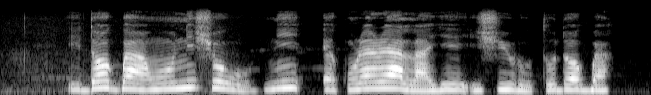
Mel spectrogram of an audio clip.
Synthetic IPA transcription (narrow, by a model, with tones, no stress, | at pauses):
i˨dɔ˦ɡ͡ba˧a˨w̃ɔ̃˧o˧nĩ˦ʃo˦˨wo˨nĩ˦ | ɛ˦˨kũ˨˦ɾɛ˦ɾɛ˦a˦˨la˨je˧˦i˨ʃi˧i˦˨ɾo˨to˨˦dɔ˦ɡ͡ba˧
